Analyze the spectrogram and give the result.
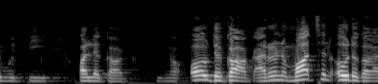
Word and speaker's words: Odegaard: I hope I say his name right. Oligarch. – Oligarch. – No, I'm saying his name so wrong. I'm butchering his name. I'm so sorry. Odegaard.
